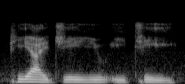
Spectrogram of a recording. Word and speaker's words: Piguet: Uh Beats by Dre, but then she did, you know, Gucci, um I I never say it right. It's Piguet.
